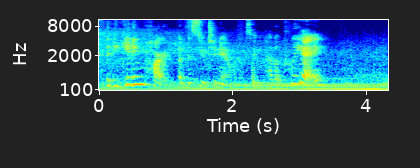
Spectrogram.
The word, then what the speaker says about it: Soutenu: Now we'll move on to Soutenu, which is spelled S-O-U-T-E-N-U.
